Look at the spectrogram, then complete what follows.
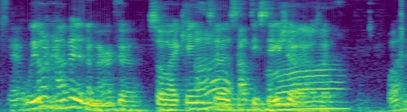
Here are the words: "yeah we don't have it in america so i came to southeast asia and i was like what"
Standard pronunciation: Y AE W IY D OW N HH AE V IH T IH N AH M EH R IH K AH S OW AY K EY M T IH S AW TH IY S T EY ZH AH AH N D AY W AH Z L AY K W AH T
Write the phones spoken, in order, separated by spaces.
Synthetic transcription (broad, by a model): Y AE W IY D OW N HH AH V IH T IH N AH M EH R IH K AH S OW AY K EY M T IH S AW TH IY S T EY ZH AH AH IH W AH Z L AY K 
